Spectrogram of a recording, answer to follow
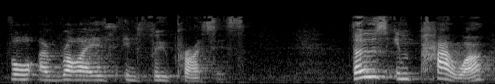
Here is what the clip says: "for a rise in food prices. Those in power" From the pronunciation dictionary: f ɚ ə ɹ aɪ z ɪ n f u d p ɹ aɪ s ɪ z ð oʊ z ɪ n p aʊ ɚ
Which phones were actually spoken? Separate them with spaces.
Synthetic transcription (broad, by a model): f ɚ ə ɹ aɪ z ɪ n f u d p ɹ aɪ s ɪ z ð oʊ z ɪ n p aʊ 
